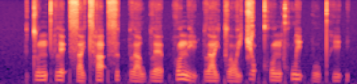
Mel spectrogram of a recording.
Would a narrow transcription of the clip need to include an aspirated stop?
yes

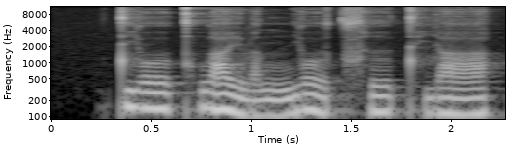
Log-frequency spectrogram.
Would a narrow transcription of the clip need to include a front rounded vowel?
no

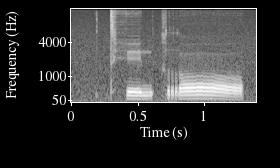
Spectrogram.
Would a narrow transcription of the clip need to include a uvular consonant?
no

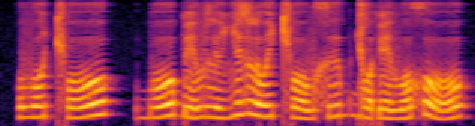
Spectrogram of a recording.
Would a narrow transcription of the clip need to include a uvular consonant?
no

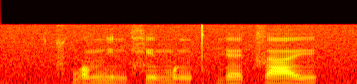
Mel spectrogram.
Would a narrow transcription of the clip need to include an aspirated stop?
yes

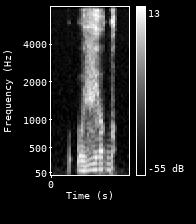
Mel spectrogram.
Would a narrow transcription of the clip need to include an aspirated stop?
no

